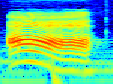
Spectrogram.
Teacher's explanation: When you say ah, your jaw drops, and that sound is more toward the back of your mouth. So as soon as that placement changes, you've changed the sound. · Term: ah phoneme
